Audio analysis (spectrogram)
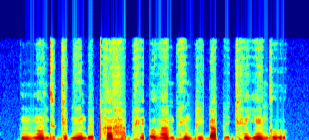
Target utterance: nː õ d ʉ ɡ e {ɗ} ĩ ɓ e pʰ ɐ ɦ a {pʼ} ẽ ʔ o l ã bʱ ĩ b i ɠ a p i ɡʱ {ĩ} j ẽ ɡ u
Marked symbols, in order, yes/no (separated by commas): yes, no, no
